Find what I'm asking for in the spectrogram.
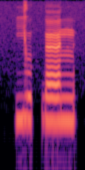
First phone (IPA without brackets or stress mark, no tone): j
